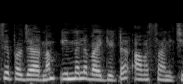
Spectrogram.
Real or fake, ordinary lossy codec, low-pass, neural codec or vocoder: real; none; 7.2 kHz; none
